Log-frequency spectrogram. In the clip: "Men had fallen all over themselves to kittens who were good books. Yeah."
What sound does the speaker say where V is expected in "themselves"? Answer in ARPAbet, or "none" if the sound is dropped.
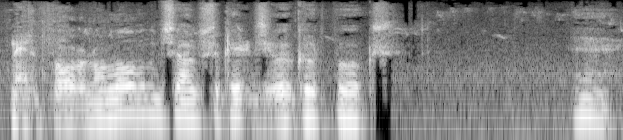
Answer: V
